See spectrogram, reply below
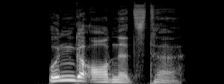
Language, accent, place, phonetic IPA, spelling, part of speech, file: German, Germany, Berlin, [ˈʊnɡəˌʔɔʁdnət͡stə], ungeordnetste, adjective, De-ungeordnetste.ogg
- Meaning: inflection of ungeordnet: 1. strong/mixed nominative/accusative feminine singular superlative degree 2. strong nominative/accusative plural superlative degree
